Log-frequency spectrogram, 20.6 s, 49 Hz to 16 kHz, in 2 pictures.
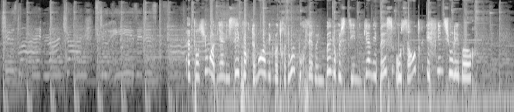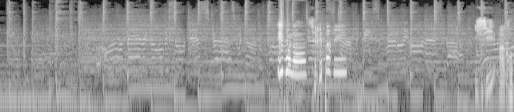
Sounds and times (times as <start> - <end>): Music: 0.0 - 20.5
Speech: 3.8 - 9.5, 15.8 - 17.3, 19.8 - 20.5.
